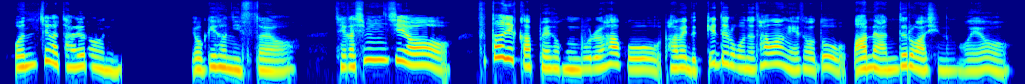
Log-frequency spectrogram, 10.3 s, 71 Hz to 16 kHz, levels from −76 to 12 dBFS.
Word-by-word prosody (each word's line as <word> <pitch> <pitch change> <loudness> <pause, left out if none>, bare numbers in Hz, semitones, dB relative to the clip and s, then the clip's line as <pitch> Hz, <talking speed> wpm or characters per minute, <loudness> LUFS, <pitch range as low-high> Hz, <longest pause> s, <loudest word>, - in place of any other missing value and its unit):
원체가 255 +7 +1
자유로운 215 -6 -2 0.7
여기선 200 +2 +1
있어요. 170 0 -3 0.4
제가 225 0 0
심지어 305 - +3 0.3
스터디 400 -2 +6
카페에서 215 - -1
공부를 190 +3 -2
하고 185 -9 0
밤에 205 0 0
늦게 175 +8 -3
들어오는 230 -8 -2
상황에서도 200 -5 -2
마음에 200 +2 +4
안 180 0 -1
들어하시는 180 -5 -1
거예요. 170 0 -6
200 Hz, 320 characters per minute, -21 LUFS, 180-235 Hz, 0.7 s, 스터디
